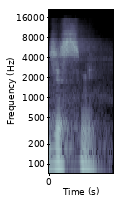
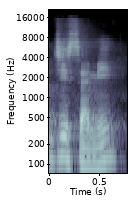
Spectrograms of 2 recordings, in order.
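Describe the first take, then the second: First: No vowel is heard between s and m. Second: An extra vowel is heard between s and m. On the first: The speaker calls it right. "but jismi" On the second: The speaker calls it wrong. "Not jisemi"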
